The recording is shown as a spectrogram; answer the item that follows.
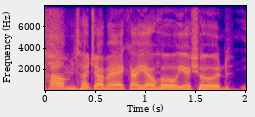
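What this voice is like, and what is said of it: Put-on Irish accent. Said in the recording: “I'm just doing an Irish accent and saying Jamaican things”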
